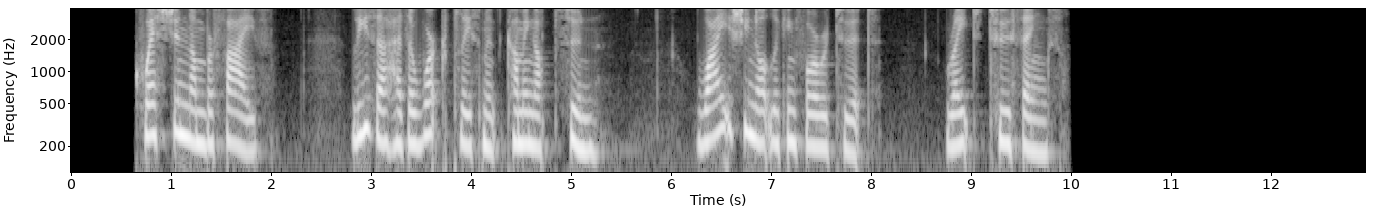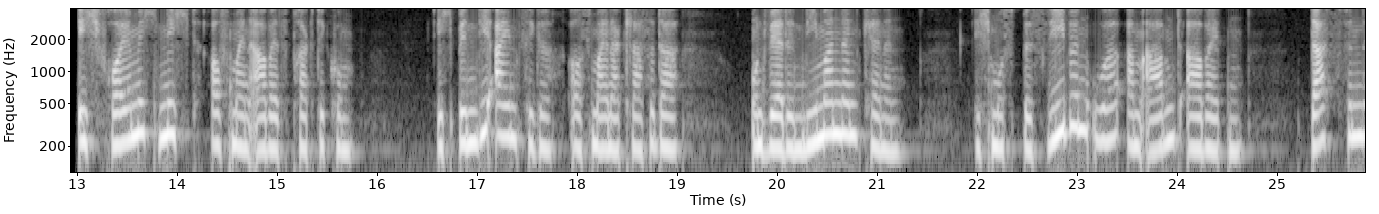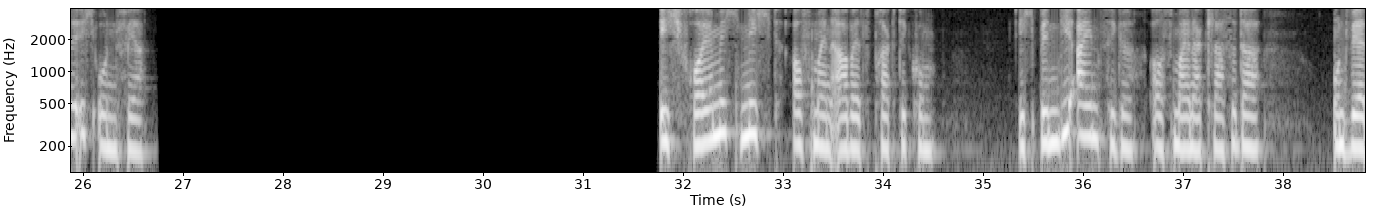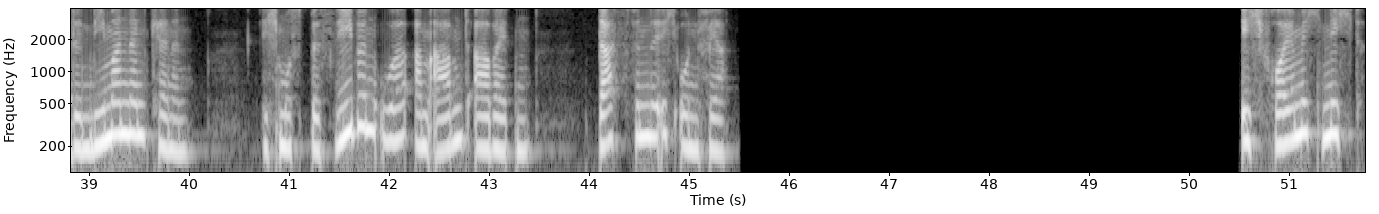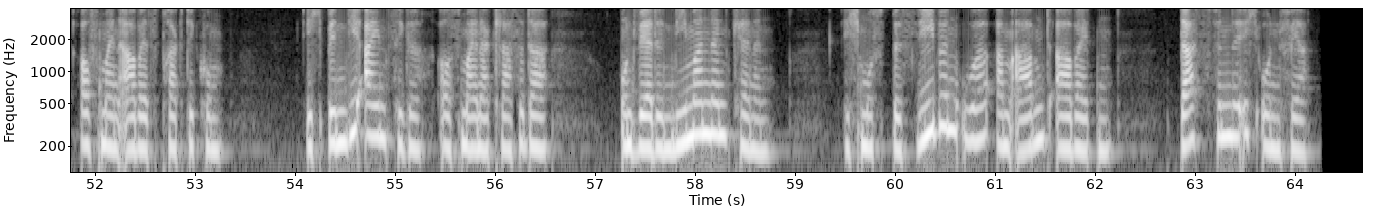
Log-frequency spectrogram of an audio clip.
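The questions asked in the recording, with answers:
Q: Why is she not looking forward to it?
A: She is the only one from her class there and won't know anyone; she has to work until 7 in the evening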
